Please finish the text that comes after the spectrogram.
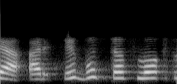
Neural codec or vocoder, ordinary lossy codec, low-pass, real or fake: codec, 24 kHz, 0.9 kbps, WavTokenizer, large speech release; AAC, 32 kbps; 9.9 kHz; fake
